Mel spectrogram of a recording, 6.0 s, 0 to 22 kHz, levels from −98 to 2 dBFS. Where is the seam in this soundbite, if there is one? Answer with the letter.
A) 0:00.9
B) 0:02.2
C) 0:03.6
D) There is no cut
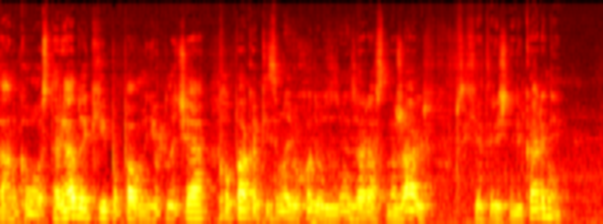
B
